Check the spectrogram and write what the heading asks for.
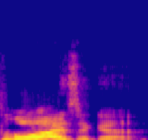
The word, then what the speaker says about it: Loizaga: It's Loizaga. I know how to pronounce it, but New Yorkers are not going to say that.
